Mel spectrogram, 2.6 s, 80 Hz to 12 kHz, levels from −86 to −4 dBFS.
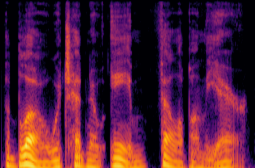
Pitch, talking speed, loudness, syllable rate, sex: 90 Hz, 235 wpm, -20 LUFS, 4.7 syllables/s, male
